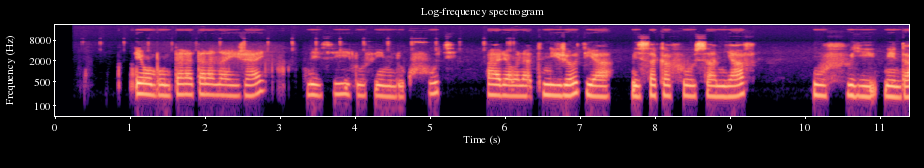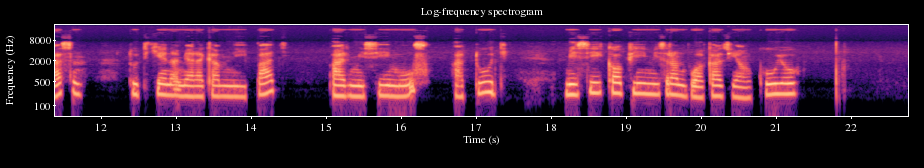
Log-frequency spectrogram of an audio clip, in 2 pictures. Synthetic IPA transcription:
ewambunit̪alat̪alanaiɾaj | misilufimiluku̥fut͡si̥ | aɾiamanat̪inirewd̪iə | misakafusamiafə̥ | ufimend̪asinə̥ | t̪ut̪i̥kenə̰miaɾakaminipat̪i̥ | aɾimisimufu̥ | at̪ud̪i̥ | misikapimisiɾanibuakazianikʰuew

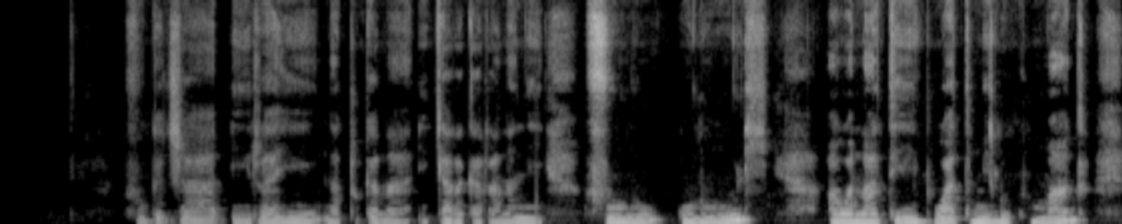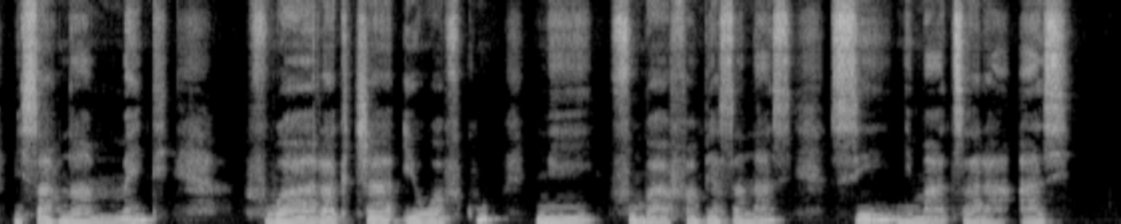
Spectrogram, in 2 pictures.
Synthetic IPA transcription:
v̥ukaʈ͡ʂəiɾajnat̪ukanəikʲaɾakaɾanəniv̥uluuluuli̥ | awanat̪ibuat̪imilukumaŋɡə̥misaɾunəmejnt̪i̥ | v̥uəɾaki̥ʈ͡ʂəewavu̥kʰunifumbəfampjasanazi̥sinimat͡saɾaaz̥i̥

